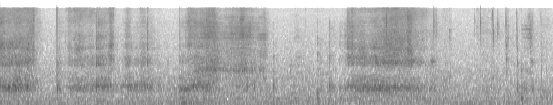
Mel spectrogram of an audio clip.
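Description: Bursts of bright, airy scratching alternate with quieter stretches and a few sharp, dry ticks; nothing rings on. It is fingernails tapping and scraping the smooth cover of a paperback workbook lying on a table, in a small quiet room.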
